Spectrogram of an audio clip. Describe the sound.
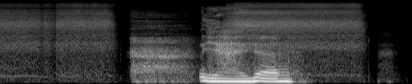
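A voice imitates a deep sniffing inhale of a man's bare backside: a breathy intake, then a loud, wavering, voiced groan with a trailing breath.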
